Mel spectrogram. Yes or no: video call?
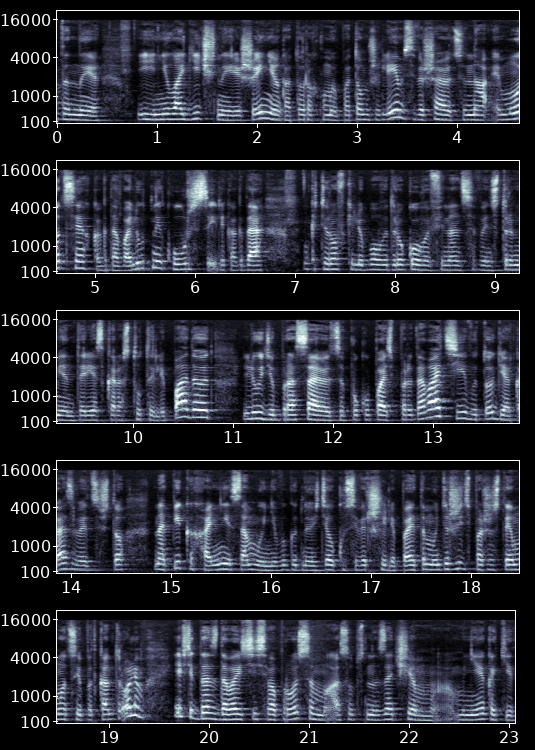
no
